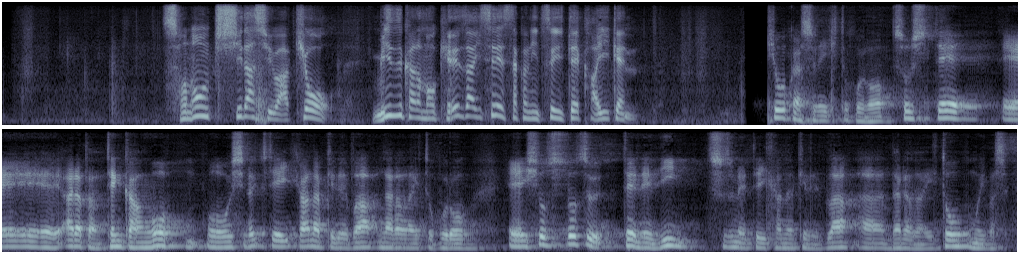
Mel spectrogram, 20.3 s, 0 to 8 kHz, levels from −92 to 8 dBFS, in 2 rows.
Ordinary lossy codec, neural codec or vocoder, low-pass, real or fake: none; codec, 16 kHz, 0.8 kbps, ZipCodec; 7.2 kHz; fake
